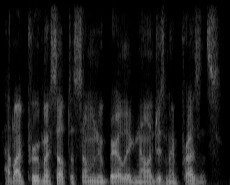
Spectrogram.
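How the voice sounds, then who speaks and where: A man's voice: fairly low pitch, very fast, no room sound, studio quality, lightly acted. A man playing an earnest, nervous, uncertain foot soldier at a screenplay table read. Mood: earnest, troubled.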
